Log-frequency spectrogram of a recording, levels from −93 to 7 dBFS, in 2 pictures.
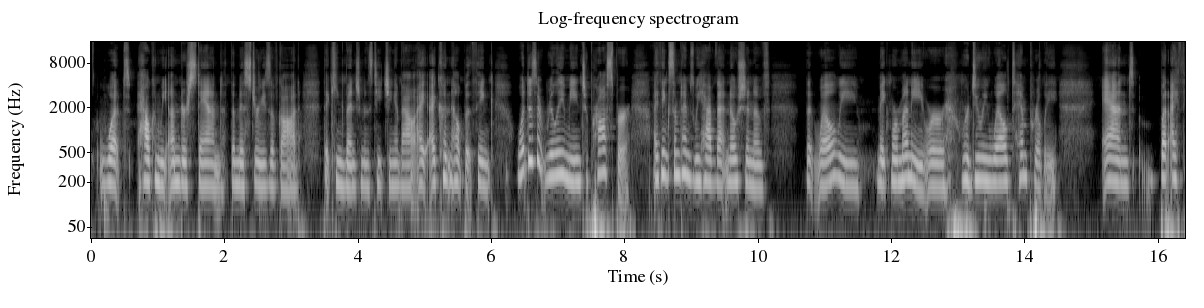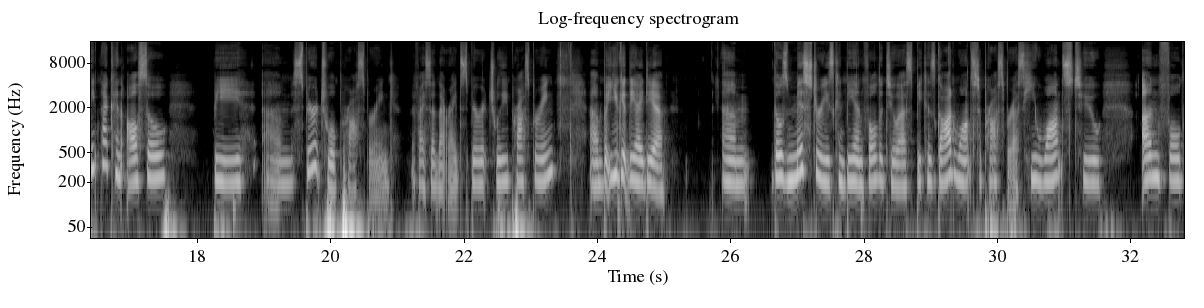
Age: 20-39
